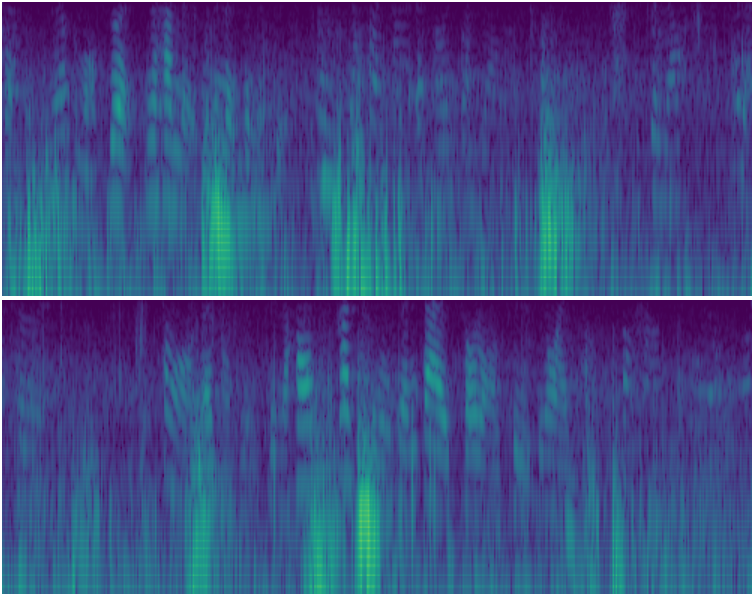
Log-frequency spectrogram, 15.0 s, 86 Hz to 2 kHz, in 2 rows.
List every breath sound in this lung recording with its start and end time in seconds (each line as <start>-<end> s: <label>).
0.00-0.70 s: exhalation
0.00-0.70 s: crackles
1.89-2.72 s: wheeze
1.89-2.76 s: inhalation
3.21-5.01 s: exhalation
3.21-5.01 s: crackles
5.29-6.26 s: inhalation
5.30-5.77 s: wheeze
7.27-8.05 s: exhalation
7.27-8.05 s: crackles
8.15-8.61 s: wheeze
8.15-8.83 s: inhalation
9.29-9.88 s: wheeze
9.29-10.15 s: exhalation
10.48-11.01 s: inhalation
10.99-11.54 s: exhalation
10.99-11.54 s: crackles
13.20-13.59 s: wheeze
